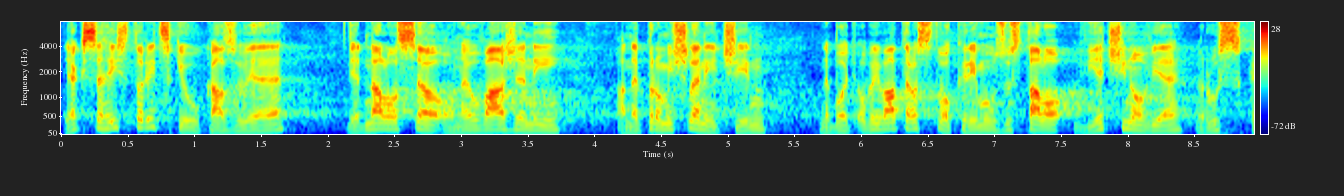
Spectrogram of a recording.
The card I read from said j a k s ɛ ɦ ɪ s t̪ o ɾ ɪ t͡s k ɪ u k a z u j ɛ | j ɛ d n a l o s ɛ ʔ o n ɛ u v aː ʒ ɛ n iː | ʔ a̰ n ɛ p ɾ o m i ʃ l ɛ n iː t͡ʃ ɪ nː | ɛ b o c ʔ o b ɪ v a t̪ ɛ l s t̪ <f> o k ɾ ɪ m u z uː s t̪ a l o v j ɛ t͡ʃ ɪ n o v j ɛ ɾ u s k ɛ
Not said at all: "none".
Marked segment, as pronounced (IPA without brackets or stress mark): v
